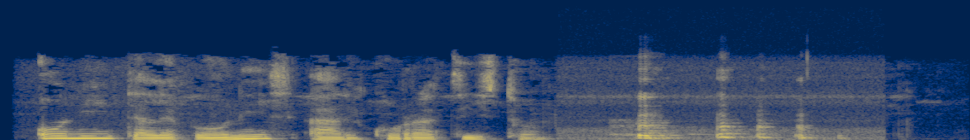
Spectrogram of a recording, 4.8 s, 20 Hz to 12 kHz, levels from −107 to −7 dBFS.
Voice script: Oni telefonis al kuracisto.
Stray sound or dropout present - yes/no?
yes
